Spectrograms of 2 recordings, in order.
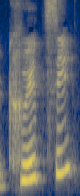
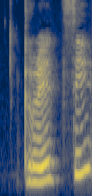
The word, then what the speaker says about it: Grüezi: Ensuite, dans certaines régions, plus en Suisse par exemple, tu vas entendre le Grüezi, Grüezi, avec le R un peu qui roule.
